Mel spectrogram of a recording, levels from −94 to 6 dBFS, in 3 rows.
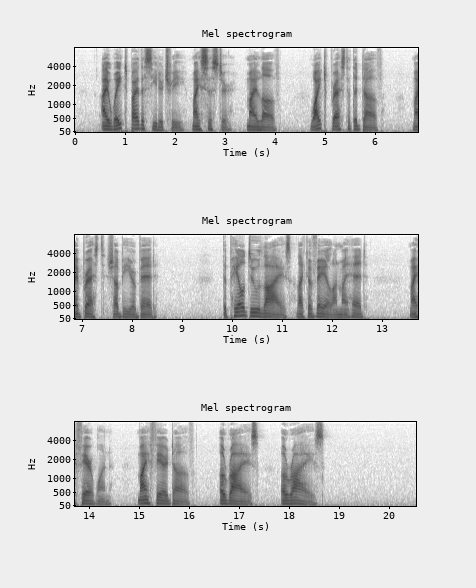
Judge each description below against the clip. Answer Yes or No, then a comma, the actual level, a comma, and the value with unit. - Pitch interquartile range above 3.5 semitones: No, average, 3.1 semitones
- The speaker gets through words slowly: Yes, slow, 115 wpm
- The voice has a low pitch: Yes, low, 100 Hz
